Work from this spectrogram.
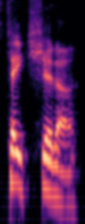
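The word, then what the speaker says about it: Takeshita: we got kosa teesa defending against Ricochet teesa take Aida is what it's spelled kind of like oh Jesus it's take sha not take take sha uh I think I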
